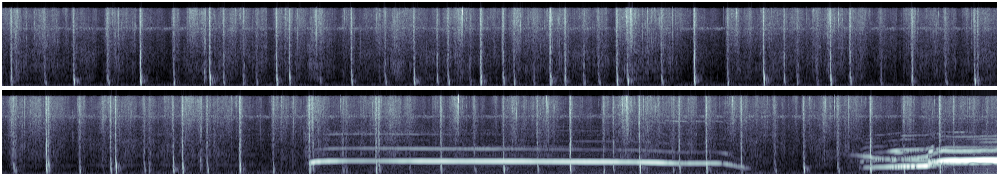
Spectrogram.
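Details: Steady sharp clicking fills the first stretch before a single wolf howl enters, a level sustained tone held for several seconds and then falling off, followed by a brief rising howl at the very end.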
